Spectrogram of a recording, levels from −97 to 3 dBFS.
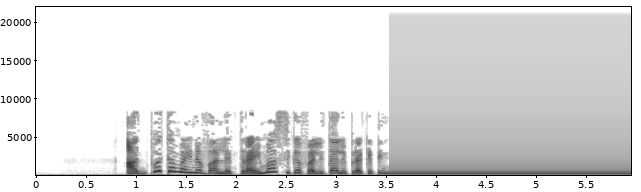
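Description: Speech runs throughout with a watery, swirling quality, dull treble with nothing above 8.4 kHz, and smeared consonants. This plainly audible MP3 compression damage likely comes from encoding at a low bitrate, around 35 kbps, where weak frequency lines drop in and out between frames. At 3.54 s, right after "అద్భుతమైన వాళ్ళ త్రైమాసిక ఫలితాలు", the sound collapses into a steady buzz that lasts to the end. This is a system hang loop. A 20 ms slice of buffered audio repeats over a hundred times at 50 Hz while the system is frozen.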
